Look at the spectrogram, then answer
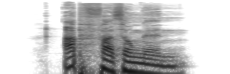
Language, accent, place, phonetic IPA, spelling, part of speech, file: German, Germany, Berlin, [ˈapˌfasʊŋən], Abfassungen, noun, De-Abfassungen.ogg
- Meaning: plural of Abfassung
